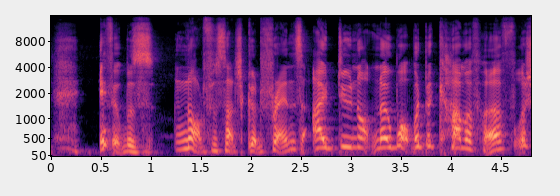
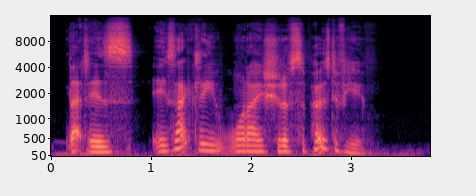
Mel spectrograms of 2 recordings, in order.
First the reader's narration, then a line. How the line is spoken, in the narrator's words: said Elizabeth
